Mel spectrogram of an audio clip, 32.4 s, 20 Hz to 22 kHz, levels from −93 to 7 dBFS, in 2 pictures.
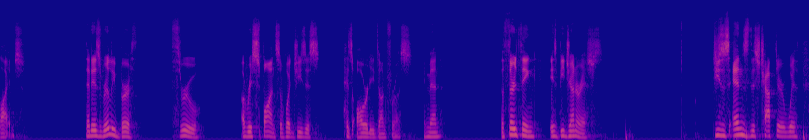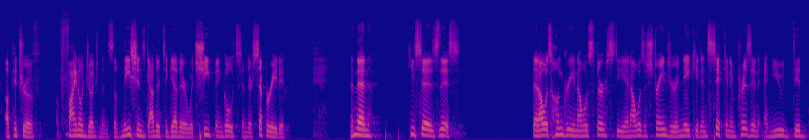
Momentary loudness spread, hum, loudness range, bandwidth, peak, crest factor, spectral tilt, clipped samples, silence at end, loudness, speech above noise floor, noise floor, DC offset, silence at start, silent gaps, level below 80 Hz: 17 LU; 60 Hz at -75 dBFS; 8 LU; over 20 kHz; -22 dBFS; 26 dB; -4 dB/octave; under 0.1%; 0.05 s; -47 LUFS; 38 dB; -85 dBFS; under 0.1%; 0 s; none; -86 dBFS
